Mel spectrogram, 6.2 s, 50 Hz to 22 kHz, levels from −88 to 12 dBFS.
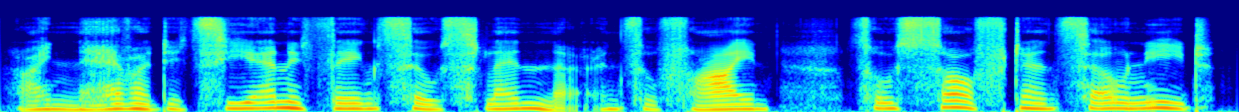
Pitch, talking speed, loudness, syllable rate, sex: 175 Hz, 145 wpm, -18 LUFS, 3.4 syllables/s, female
